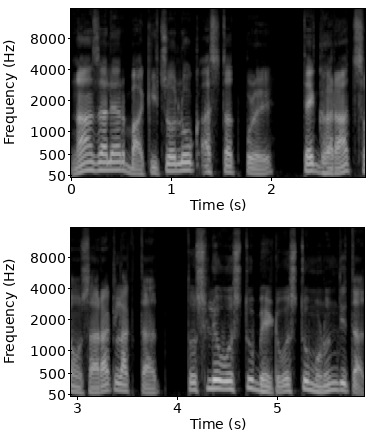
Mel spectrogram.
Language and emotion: Goan Konkani, neutral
